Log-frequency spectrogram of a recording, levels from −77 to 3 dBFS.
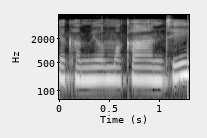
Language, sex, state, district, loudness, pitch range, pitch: Garhwali, female, Uttarakhand, Tehri Garhwal, -13 LUFS, 195-205 Hz, 195 Hz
